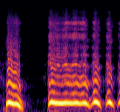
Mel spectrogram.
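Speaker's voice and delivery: loud, high dog howl-bark; imitated dog bark. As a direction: mimic a barking dog at full volume. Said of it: "the dog comes up".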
